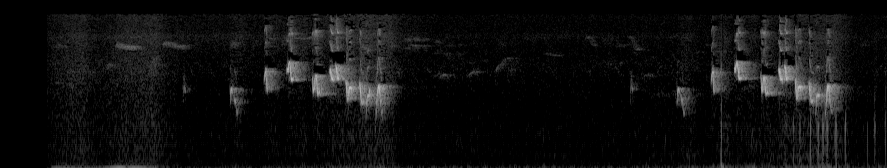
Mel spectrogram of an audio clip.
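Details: Sakhalin grasshopper warbler singing two short phrases about four seconds apart, each a quick run of clear whistled notes stepping up and down, ending in a buzzy flourish; a faint softer call is heard before the first phrase.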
